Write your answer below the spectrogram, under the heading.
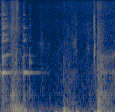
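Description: A fridge door is handled and pushed shut as leftover ground beef is put back inside, with low muffled thumps, a faint clink of glass, and a sharp thud as it closes near the end. No one speaks.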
